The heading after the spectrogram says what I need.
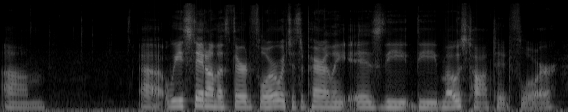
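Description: A woman's voice: on the low side, level tone, a little slow, smooth. A woman in her thirties co-hosting a podcast, chatting casually with lots of "like," restarts and giggles. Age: 30s. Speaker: podcast co-host. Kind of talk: casual chat.

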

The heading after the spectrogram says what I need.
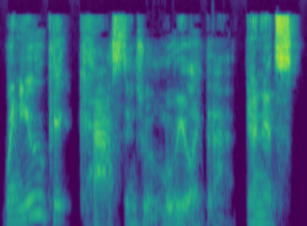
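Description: A man's voice: mid-range voice, big pitch swings, normal speed, fairly bright tone. Male host in his forties, chatty and rambling, leans on fillers when he asks questions. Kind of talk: interview chat.

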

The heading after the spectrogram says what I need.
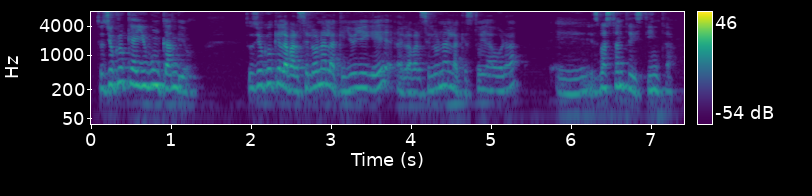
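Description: A woman's voice: mid-range voice, fast. Mexican woman telling stories in an interview. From Michoacán, Mexico. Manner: animated storytelling, acts out quoted lines. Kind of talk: reflective interview answers.

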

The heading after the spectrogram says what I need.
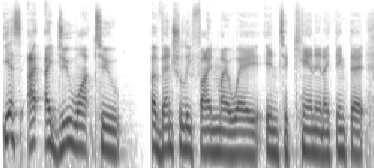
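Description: A man's voice: mid-range voice, fairly even intonation, normal speed, a little mellow. A man co-hosting a casual group chat, playful and jokey, rambling with restarts. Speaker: co-host.

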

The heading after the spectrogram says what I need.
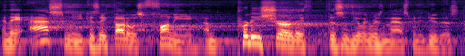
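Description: Animated man speaking in an echoey hall. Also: mid-range voice, rapid-fire. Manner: animated storytelling, frequent restarts and "you know". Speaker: company founder being interviewed. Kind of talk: casual conversational interview. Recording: echoey hall with long reverb.

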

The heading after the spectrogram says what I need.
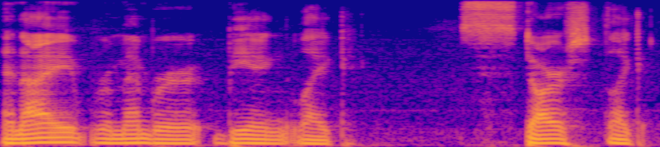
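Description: A man's voice: sits low, fairly even intonation, extremely slow, gravelly, mellow. A man who calls square dances, recalling in a casual interview how he learned his craft, in a meandering, reflective, self-amused way.

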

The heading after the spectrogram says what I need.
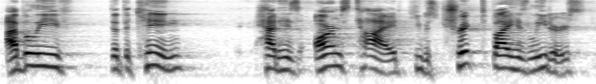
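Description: A man preaching a sermon, retelling a Bible story with animated energy and slipping into the voices of its people. His voice sits fairly high for a man. It carries the long reverb of a large hall. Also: takes it slowly. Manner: animated storytelling, acting out Bible figures in quotes. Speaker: pastor.

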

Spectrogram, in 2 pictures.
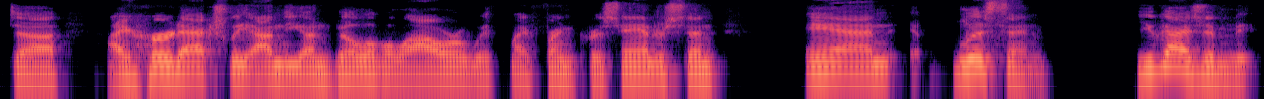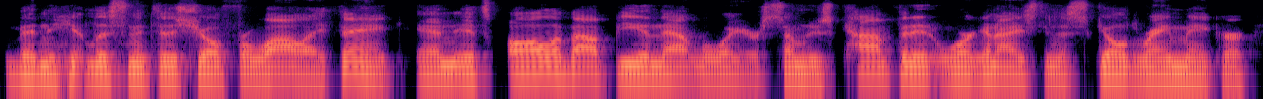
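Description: A man's voice: a little high, no room sound, studio quality. A man hosting a podcast in a casual, jokey, informal interview style. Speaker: podcast host.

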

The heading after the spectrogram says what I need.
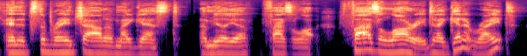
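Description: A man's voice: medium pitch, moderate pace, a little mellow. A man hosting a podcast interview, talking loosely with many fillers and restarts. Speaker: podcast host.

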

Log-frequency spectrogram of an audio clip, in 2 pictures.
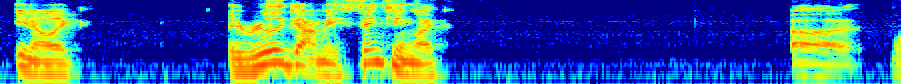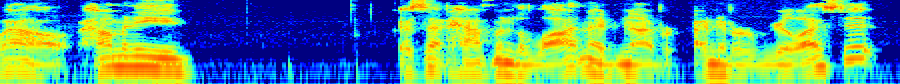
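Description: A man's voice: mid-range voice, fairly bright tone, dry recording. Thoughtful man musing in a dry studio. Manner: thoughtful, searching, restarts phrases. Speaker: podcast host, musician. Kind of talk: casual chat.

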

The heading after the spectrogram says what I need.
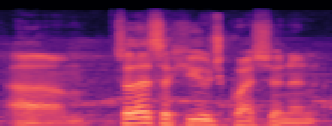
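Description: A man's voice: low voice, big pitch swings, normal speed, fairly bright tone, soft background music. A man who was born in Mexico, talking in a rambling, casual way as a guest about food and cooking. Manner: rambling, many restarts and fillers. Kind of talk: casual conversation.

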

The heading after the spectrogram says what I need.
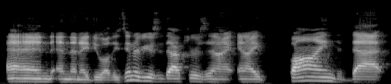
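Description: A man's voice: medium pitch, a little fast, bright, forceful tone, smooth. A man from New Jersey, a casting director hosting an interview, chatting in a rambling, casual way.

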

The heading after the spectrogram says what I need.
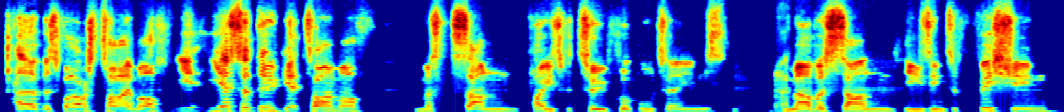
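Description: A man's voice: on the high side, moderate pace, a bit bright, no room sound. A middle-aged man with an Essex accent talking casually as an interview guest, hesitating and repeating words as he thinks. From Essex, England. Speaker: podcast guest, organic dairy farmer.

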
